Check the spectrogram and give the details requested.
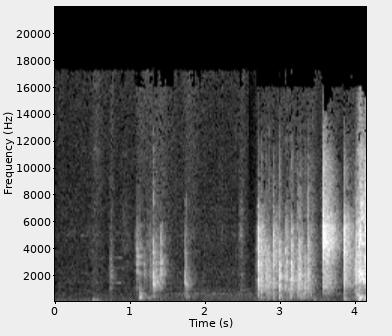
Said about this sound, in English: Dice just went everywhere.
